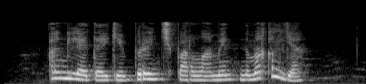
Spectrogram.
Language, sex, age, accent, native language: Uzbek, female, 19-29, Toshkent shahri, Uzbek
